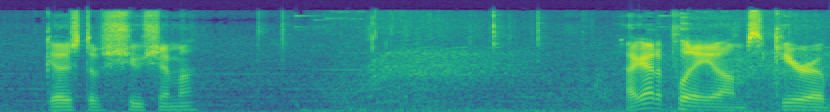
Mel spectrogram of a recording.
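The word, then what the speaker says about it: Tsushima: least a month so shushima well even if you're spelling it wrong i'm probably still saying it wrong either way it's that silent t i think it's a silent t what kind what game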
